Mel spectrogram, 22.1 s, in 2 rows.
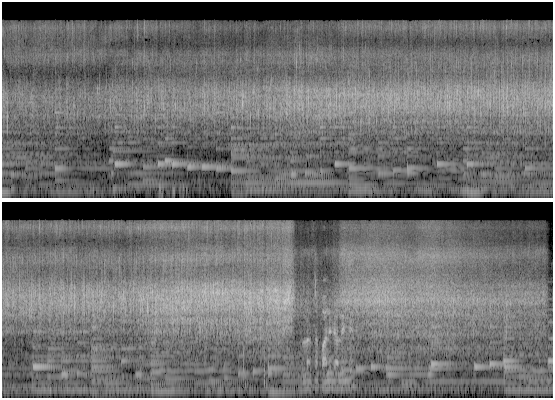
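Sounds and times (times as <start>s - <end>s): background music with held notes: 0.0s - 22.0s
chicken sizzling in a pan: 0.0s - 22.0s.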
